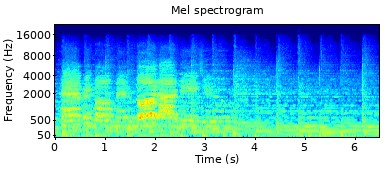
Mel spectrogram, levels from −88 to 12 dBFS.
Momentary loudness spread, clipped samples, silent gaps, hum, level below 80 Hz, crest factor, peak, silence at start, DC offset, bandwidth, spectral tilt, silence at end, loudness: 16 LU; under 0.1%; none; none; -42 dBFS; 20 dB; -4 dBFS; 0 s; under 0.1%; 16 kHz; -4 dB/octave; 0 s; -24 LUFS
